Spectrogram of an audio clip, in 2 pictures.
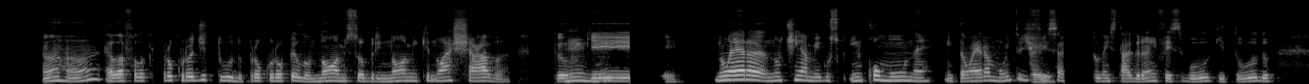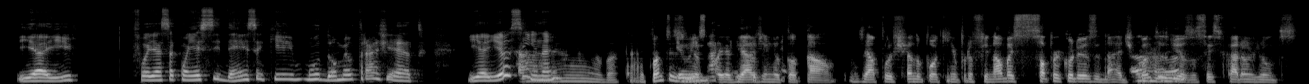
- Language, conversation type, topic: Portuguese, podcast, Teve algum encontro inesperado que mudou sua viagem?
- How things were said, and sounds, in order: none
